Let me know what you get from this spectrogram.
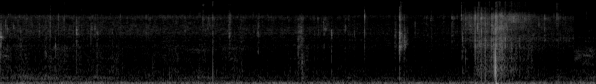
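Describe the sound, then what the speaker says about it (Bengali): Five-spice, bay leaf and dried chilli frying in hot oil for a hog plum chutney give a soft, steady crackle and sizzle close by, rising to a brief louder burst of spitting near the end. "ফোড়নে দিলাম 5 ফোড়ন, তেজপাতা আর শুকনো লঙ্কা।"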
